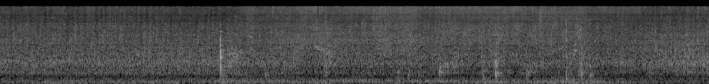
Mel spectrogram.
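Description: A yellow paste sizzles in a nonstick wok while a wooden spatula stirs and scrapes it, with a steady hiss throughout. The spatula gives one sharp knock against the pan about two seconds in, and a few lighter taps follow.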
